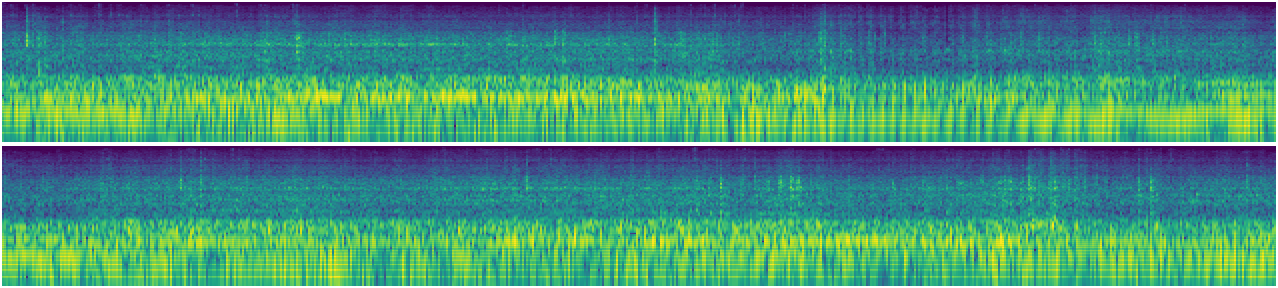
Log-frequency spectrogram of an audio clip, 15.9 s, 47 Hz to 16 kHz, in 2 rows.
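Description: A 1937 Riley 12/4 Sprite Special's 1.5-litre four-cylinder engine heard onboard from the open cockpit, running hard under way, its note rising and falling with the throttle.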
